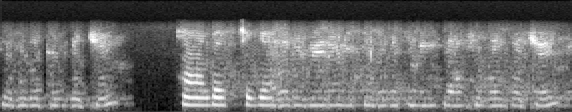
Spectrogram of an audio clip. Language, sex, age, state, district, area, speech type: Santali, female, 18-30, West Bengal, Purba Bardhaman, rural, conversation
